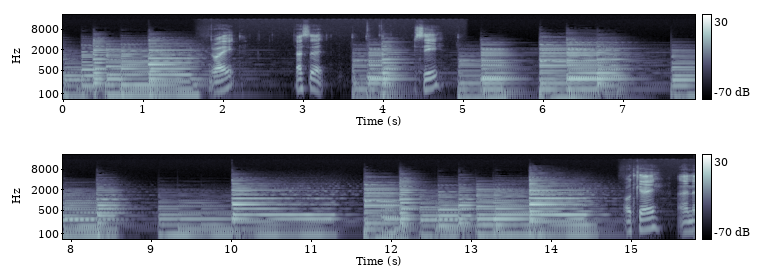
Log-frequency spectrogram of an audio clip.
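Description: Keyboard plays a Haitian rhythm with no drum loop, choppy chords in short bursts separated by gaps, with brief talking in between.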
